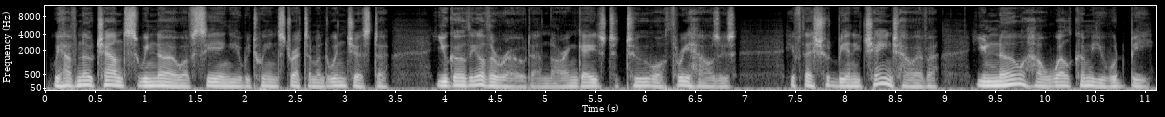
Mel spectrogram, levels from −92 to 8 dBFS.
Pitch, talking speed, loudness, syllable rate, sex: 110 Hz, 215 wpm, -17 LUFS, 5.9 syllables/s, male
